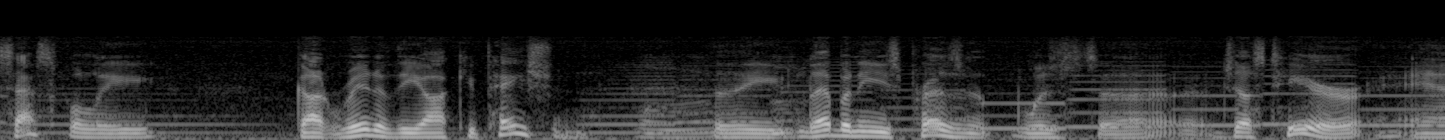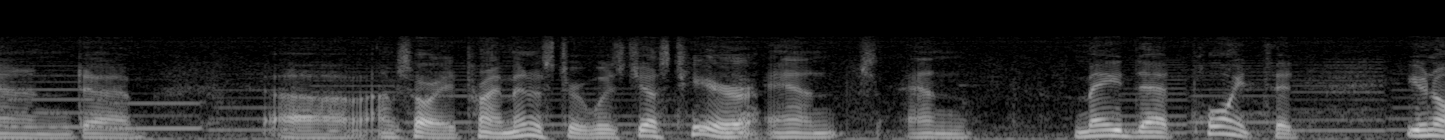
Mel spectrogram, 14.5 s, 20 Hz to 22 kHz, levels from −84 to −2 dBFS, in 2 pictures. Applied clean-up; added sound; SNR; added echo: none; Wind instrument, woodwind instrument; 16 dB; none.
